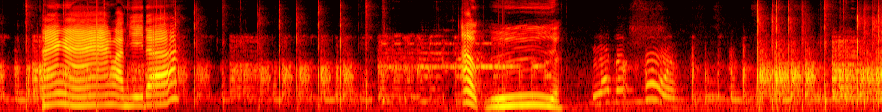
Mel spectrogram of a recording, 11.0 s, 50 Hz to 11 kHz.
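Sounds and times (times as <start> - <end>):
quick taps on toy buttons: 9.4 - 11.0.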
